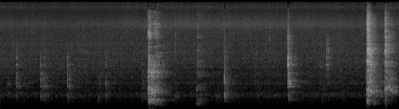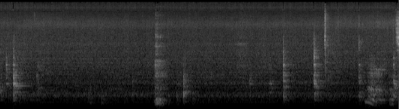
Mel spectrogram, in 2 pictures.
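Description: Onion fries in olive oil with a soft sizzle, broken by scattered clinks and scrapes of stirring and a few louder knocks, close by.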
